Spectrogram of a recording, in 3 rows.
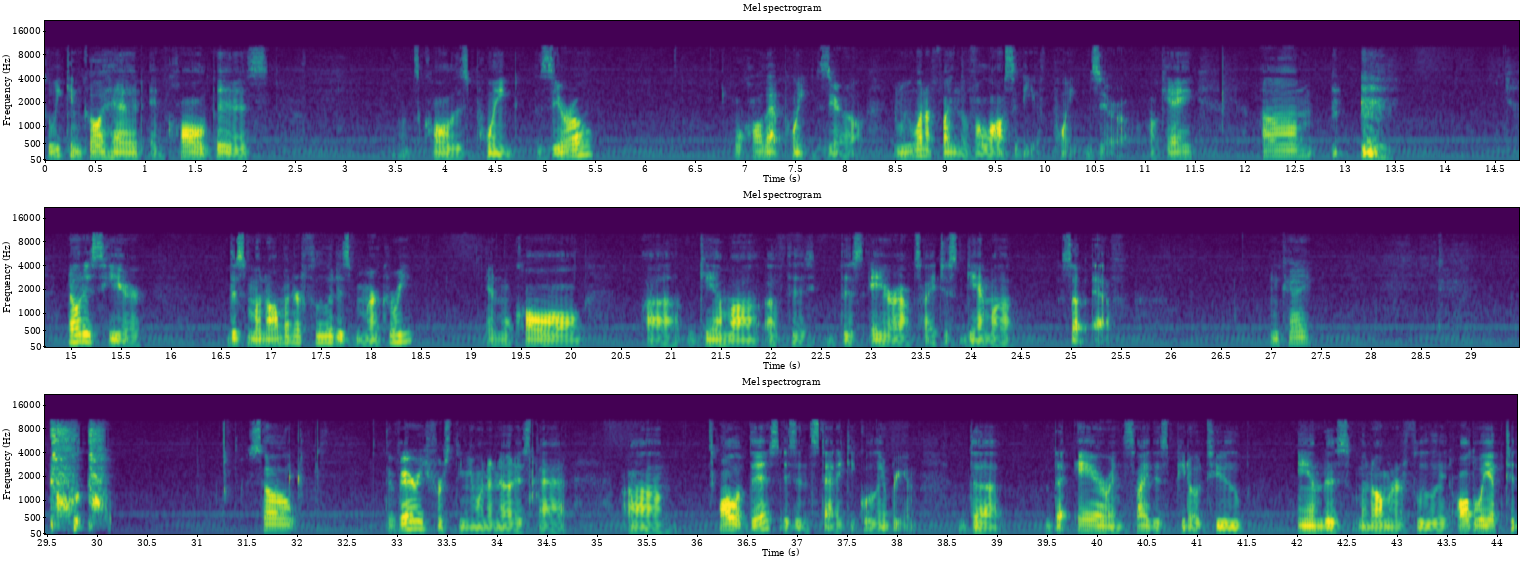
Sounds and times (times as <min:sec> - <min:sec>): Speech: 0:00.0 - 0:02.3, 0:03.5 - 0:05.6, 0:06.8 - 0:11.6, 0:12.2 - 0:12.7, 0:15.0 - 0:15.8, 0:16.6 - 0:18.5, 0:19.2 - 0:25.6, 0:27.0 - 0:27.5, 0:31.3 - 0:32.0, 0:32.9 - 0:44.2.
